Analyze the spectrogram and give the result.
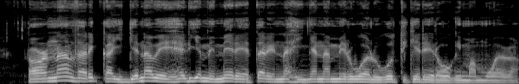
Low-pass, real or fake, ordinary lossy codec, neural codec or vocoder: none; fake; none; vocoder, 44.1 kHz, 128 mel bands every 512 samples, BigVGAN v2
